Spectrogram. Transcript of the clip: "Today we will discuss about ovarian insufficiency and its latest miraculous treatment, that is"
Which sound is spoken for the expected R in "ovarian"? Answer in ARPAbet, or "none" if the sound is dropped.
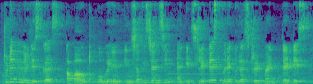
L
